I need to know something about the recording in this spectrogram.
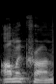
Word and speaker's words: omicron: And it's pronounced like our letter O. The O in not, O, O.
